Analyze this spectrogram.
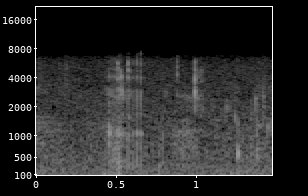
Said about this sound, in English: So I thought I would, I should remind myself, drink a sip of tea,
